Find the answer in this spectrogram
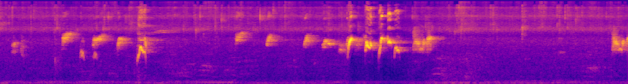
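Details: Red-whiskered bulbul, a cage bird, in its legendary 'dok' song: choppy runs of bright whistled notes, a dense burst in the middle, then quiet before a final note.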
